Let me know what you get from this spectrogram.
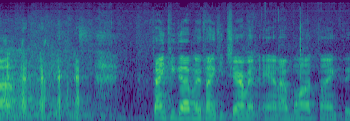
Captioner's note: laughter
